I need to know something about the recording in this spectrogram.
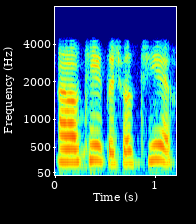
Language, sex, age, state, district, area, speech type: Kashmiri, female, 18-30, Jammu and Kashmir, Budgam, rural, conversation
